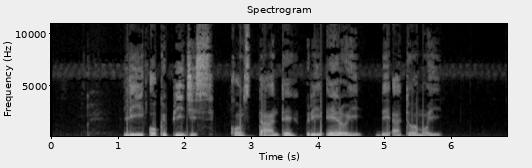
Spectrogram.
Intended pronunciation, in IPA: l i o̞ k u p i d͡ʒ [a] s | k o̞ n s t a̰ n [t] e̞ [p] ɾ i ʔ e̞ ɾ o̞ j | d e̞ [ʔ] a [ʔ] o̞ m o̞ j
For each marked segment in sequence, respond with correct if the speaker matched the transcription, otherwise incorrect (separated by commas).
incorrect, correct, correct, correct, incorrect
